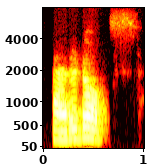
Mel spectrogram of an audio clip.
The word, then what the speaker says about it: paradox: facility okay now uh paradox paradox paradox what is paradox word class verb adjective noun paradox it's a noun Paradox is a noun so stress on should be on first syllable should be on first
